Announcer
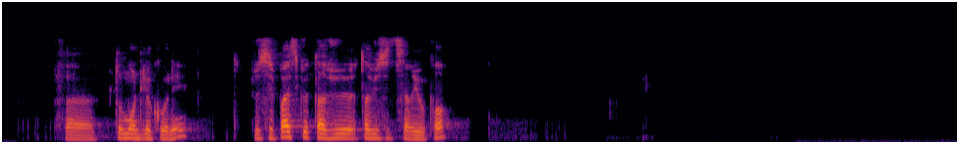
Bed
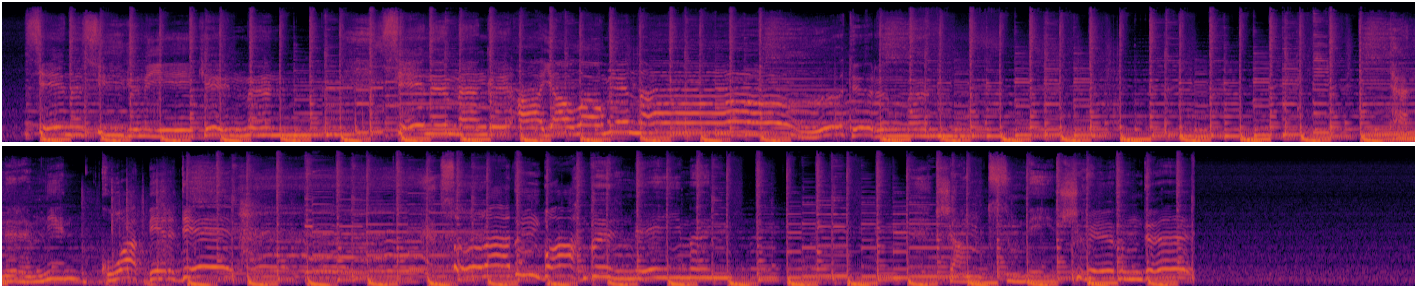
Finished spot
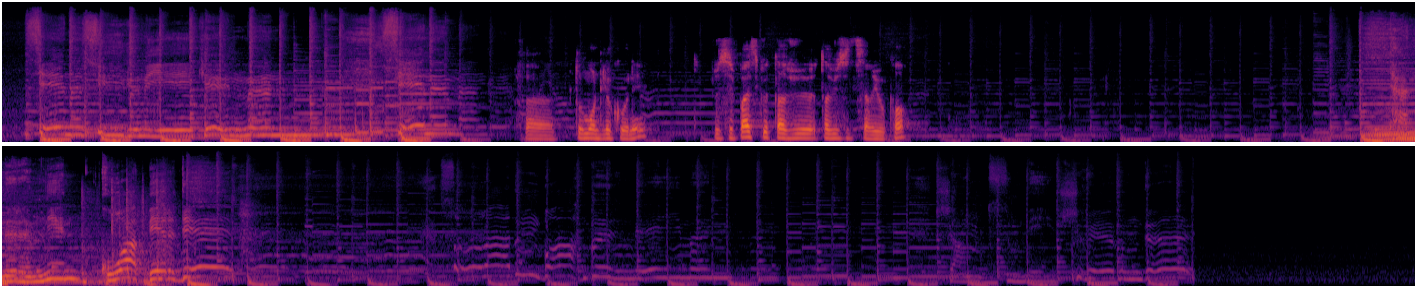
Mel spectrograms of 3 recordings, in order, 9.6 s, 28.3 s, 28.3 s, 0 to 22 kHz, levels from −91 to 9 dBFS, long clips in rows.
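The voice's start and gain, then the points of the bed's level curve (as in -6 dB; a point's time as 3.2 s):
4.60 s, -4.0 dB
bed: 4.23 s -5.5 dB
4.83 s -28 dB
12.96 s -28 dB
13.79 s -2 dB
15.66 s -2 dB
17.02 s -23.5 dB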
